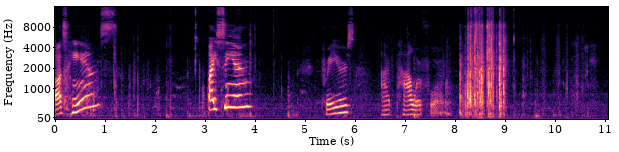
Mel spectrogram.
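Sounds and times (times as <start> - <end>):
cards being shuffled: 8.1 - 10.6.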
